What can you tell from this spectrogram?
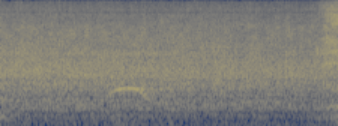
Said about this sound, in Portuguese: Se você está aqui essa noite, você merece aplauso. Você merece aplausos. Eu vou repetir. Você merece aplausos.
